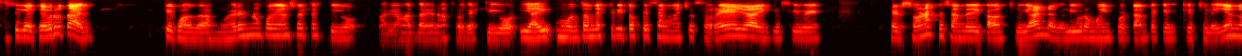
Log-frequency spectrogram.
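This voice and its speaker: A woman's voice: mid-range voice, fast, breathy edge, no room sound. Woman hosting a chatty talk, keeps asking ¿verdad?, bit muffled, no room sound. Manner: lively, conversational, often asks ¿verdad?, acts out dialogue. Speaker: host. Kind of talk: animated talk on Bible topics. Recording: dull, muffled dry sound.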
